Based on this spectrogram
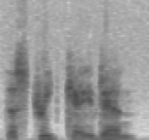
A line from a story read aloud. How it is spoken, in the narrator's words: Bill whispered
